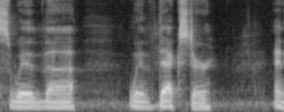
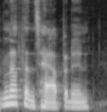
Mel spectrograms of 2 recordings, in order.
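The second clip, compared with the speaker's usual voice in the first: normal talking voice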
